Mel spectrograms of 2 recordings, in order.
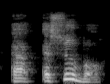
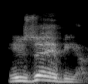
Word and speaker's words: Eusebio: If you get a nice card Pele, or even pronounce, let me know if I'm pronouncing this gentleman's name, Esubo, You Eusebio, you Eusebio. Eusebio. Yeah, there you go.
